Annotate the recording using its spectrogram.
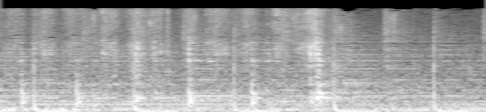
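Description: Wire brush scrubbing rust off a shock absorber's mounting bolt in short, quick strokes, over steady background music.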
